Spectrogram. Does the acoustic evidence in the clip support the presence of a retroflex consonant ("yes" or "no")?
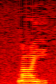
yes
